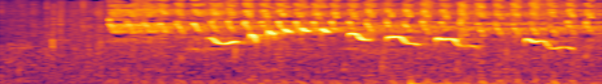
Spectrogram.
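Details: White-rumped shama song from a day-and-night training recording meant to make birds sing: a run of short, clear whistles, each sliding downward, repeated quickly over a steady, pulsing high-pitched insect-like buzz.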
